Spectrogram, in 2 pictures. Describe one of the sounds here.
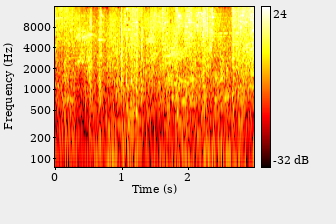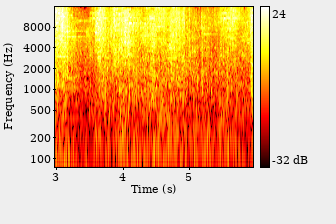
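Weapons fire and blast in a fast game fight.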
